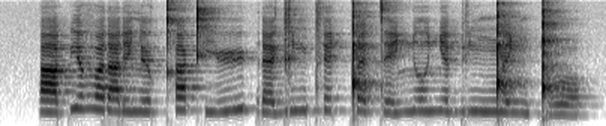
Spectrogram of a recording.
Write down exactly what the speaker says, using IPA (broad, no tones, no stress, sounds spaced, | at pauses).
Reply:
a pʲ a v a ɾ a ɾ i lʲ ɔ kʰ a kʰ j y | ɾ ɛ ɡʲ ɔ ɲ tʰ e ǃ ɛ t e ʎ o ʎ ɛ bʲ o ɲ ŋ͡ǃ ɛ ɲ ɡ͡ǃ o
